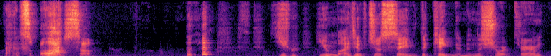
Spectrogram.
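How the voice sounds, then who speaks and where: A man giving expressive commentary as he plays and voices a game on stream. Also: medium pitch, unhurried, vocal fry, husky. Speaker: game streamer voicing all characters.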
